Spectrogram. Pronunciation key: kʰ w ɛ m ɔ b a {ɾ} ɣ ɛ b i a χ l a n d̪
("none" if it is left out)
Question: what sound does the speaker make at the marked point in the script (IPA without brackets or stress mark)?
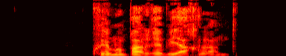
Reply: ɾ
